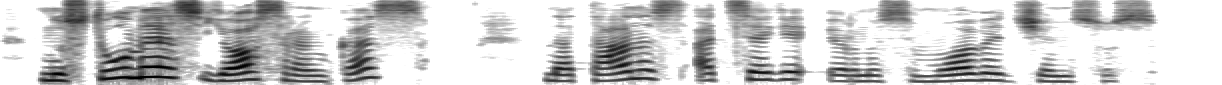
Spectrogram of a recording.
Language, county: Lithuanian, Telšiai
